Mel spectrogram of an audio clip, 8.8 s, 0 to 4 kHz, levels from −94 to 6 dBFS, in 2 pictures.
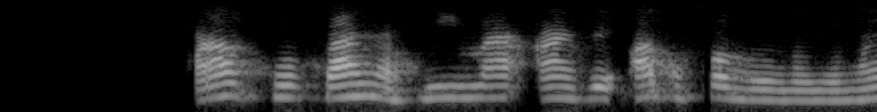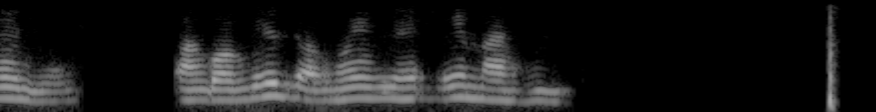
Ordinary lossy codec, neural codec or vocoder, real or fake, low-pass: Opus, 24 kbps; codec, 24 kHz, 1 kbps, SNAC; fake; 3.6 kHz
